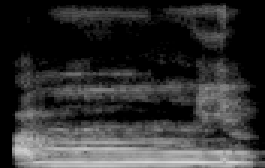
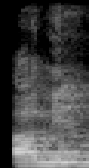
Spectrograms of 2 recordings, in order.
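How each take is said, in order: First: Short first vowel, doubled m, long i. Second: Short first vowel, single m, no long i. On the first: Scholars disagree whether it invalidates the prayer. "memendekkan hamzah, min ditasdidkan dan ada huruf ya" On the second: It invalidates the prayer by consensus of scholars. "hamzah dibaca pendek, mimnya tidak ditasdid dan huruf ya dihilangkan"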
